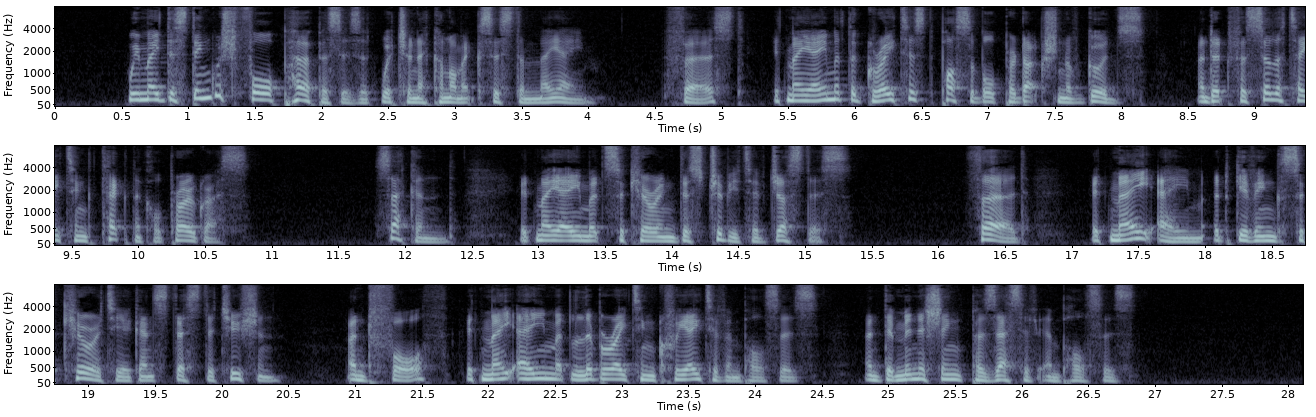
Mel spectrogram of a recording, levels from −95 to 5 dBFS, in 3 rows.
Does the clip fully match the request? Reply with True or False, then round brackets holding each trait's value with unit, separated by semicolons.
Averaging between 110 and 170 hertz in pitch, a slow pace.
True (135 Hz; 125 wpm)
